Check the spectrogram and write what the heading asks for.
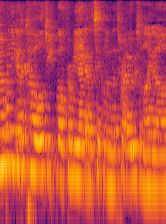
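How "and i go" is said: usual speaking voice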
